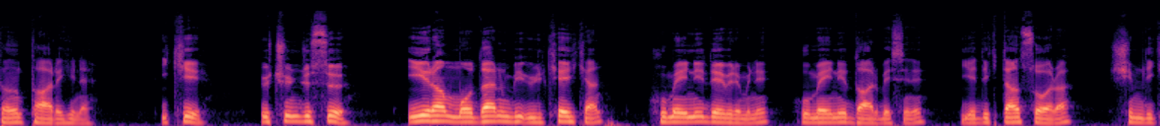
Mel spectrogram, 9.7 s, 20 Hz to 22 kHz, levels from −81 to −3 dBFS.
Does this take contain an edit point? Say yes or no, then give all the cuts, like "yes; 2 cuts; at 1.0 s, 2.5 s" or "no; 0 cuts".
no; 0 cuts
